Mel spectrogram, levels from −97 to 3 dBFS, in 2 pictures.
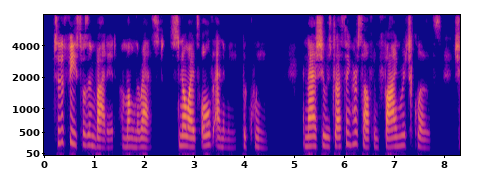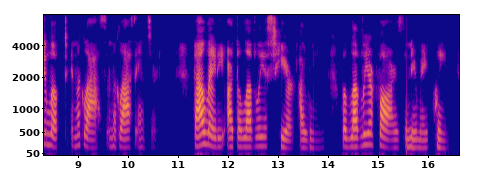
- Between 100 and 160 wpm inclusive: No, average, 175 wpm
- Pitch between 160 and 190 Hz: Yes, medium, 185 Hz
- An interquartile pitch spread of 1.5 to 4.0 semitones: Yes, average, 2.7 semitones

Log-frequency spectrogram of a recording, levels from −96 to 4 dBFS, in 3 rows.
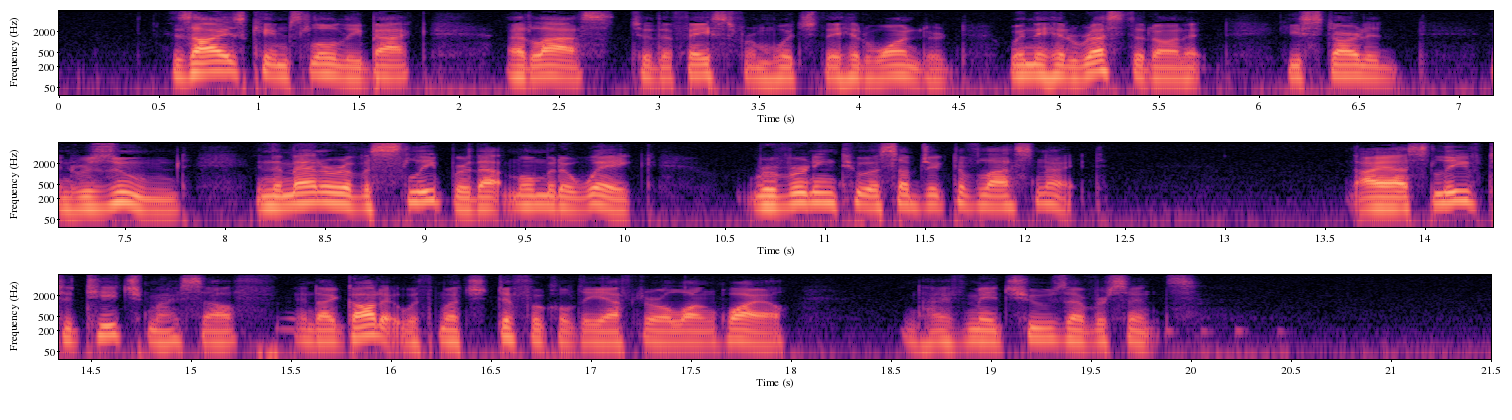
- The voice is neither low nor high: No, low, 110 Hz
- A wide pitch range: No, average, 4.2 semitones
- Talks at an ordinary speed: Yes, average, 180 wpm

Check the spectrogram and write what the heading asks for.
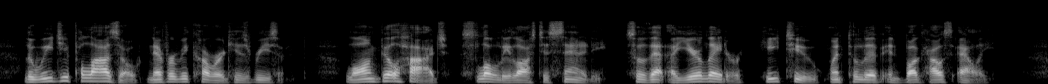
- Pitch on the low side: Yes, low, 115 Hz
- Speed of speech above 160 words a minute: No, average, 150 wpm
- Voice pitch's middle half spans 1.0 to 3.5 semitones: No, average, 4.4 semitones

